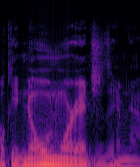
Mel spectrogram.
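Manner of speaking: normal talking voice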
